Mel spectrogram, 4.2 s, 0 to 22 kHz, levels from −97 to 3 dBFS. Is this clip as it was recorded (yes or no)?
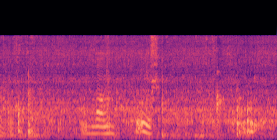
no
